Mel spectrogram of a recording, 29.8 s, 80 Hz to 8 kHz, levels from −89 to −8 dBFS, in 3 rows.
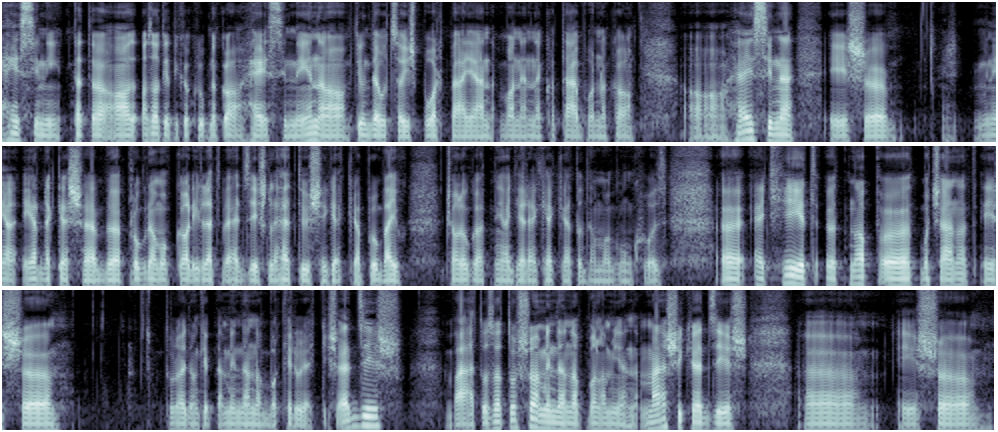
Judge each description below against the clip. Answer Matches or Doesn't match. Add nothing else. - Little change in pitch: Matches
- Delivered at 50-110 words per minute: Matches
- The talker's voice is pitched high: Doesn't match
